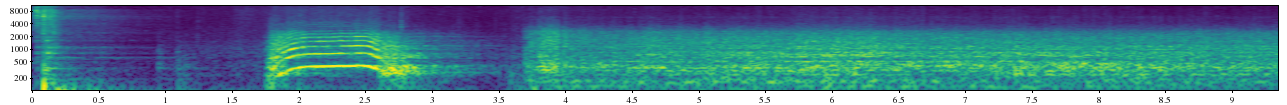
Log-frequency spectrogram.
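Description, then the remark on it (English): A submarine sound effect sets off: a brief rising-and-falling mechanical whine, then a loud, steady churning rumble that carries on to the end, with no voices. “We're away. Away at last. Oh. And safely ensconced in the emergency submarine with the pizza.”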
